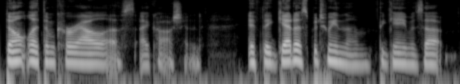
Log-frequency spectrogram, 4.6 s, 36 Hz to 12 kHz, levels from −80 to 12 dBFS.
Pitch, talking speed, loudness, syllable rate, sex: 155 Hz, 220 wpm, -21 LUFS, 5.5 syllables/s, female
